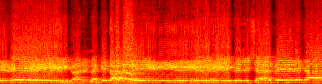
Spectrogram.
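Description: A group of men's voices chanting a devotional refrain together through a microphone and loudspeakers, holding long drawn-out notes. The singing breaks briefly about two and five seconds in.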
